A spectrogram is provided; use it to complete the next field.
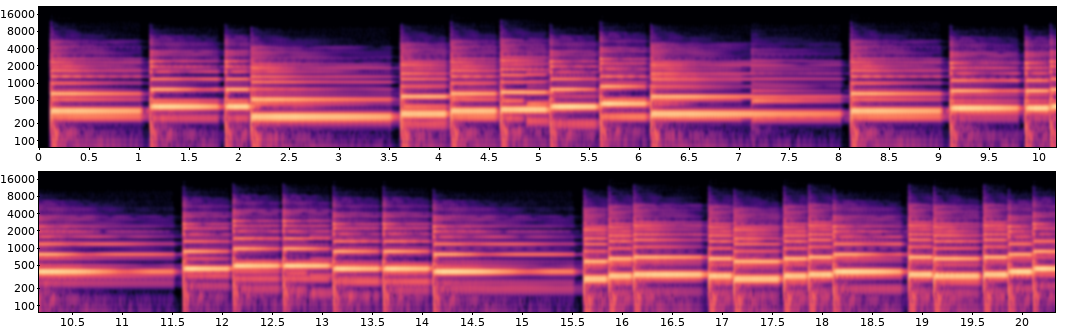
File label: Oh Canada melody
